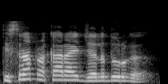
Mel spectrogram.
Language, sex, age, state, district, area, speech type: Marathi, male, 45-60, Maharashtra, Satara, urban, spontaneous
